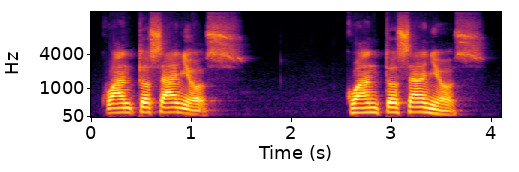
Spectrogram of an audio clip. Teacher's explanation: the S is going to connect to the A.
